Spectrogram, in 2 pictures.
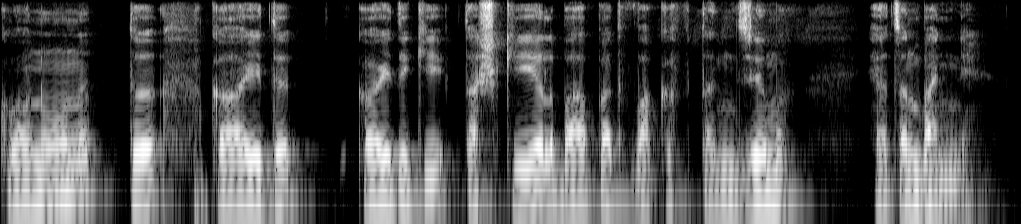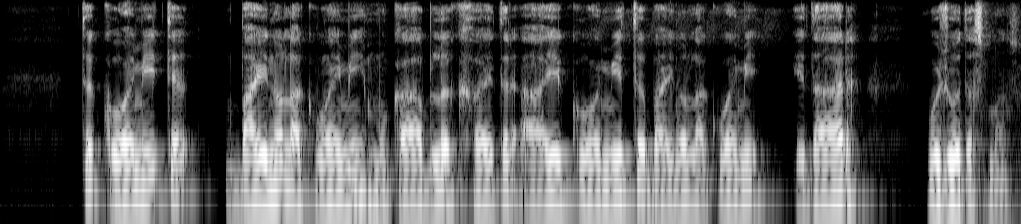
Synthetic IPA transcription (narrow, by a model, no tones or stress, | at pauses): koːnuːnt̪ɨkaːjd̪ | kɐːjid̪ɨkit̪ɐʃkiːlbaːpɐt̪ʋɐkft̪ɐnzim | het͡sɐnbɐnʲːi | t̪ɨkoːmit̪ʲ | baːjnulɐkʋɐːmimukaːblɨkʰəːjt̪ɨɾʲʔaːjikoːmit̪ɨbaːjnulɐkʋɐːmiːd̪aːɾ | ʋud͡ʒuːd̪ɐsmɐnz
